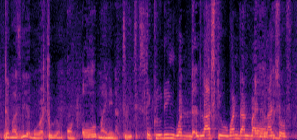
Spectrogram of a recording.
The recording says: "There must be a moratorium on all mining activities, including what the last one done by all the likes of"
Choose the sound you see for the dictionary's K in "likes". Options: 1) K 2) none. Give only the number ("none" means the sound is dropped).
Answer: 2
